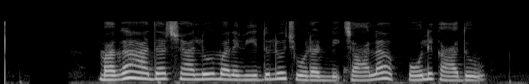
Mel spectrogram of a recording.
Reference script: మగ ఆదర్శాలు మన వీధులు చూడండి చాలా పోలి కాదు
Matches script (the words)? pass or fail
pass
